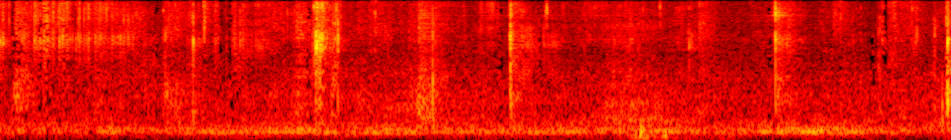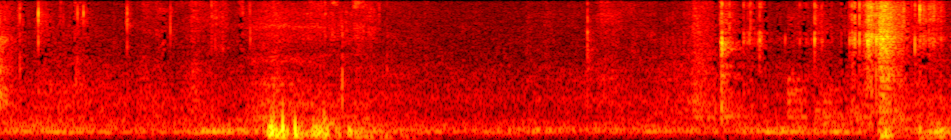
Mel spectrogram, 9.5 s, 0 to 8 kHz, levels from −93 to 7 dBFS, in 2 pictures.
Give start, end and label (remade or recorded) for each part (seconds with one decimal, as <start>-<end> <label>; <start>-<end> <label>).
0.0-2.0 recorded; 2.0-4.1 remade; 4.1-9.5 recorded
